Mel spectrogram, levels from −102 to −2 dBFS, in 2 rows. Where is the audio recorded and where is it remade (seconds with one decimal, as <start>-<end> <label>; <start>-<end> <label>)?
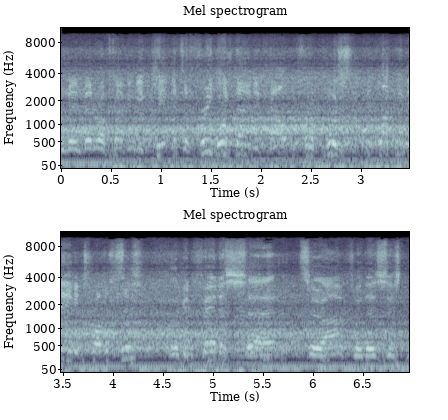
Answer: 0.0-0.5 recorded; 0.5-3.6 remade; 3.6-4.6 recorded; 4.6-5.5 remade; 5.5-7.0 recorded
